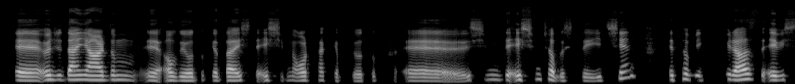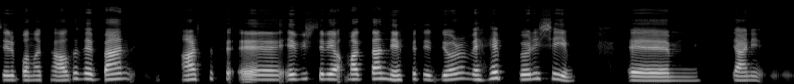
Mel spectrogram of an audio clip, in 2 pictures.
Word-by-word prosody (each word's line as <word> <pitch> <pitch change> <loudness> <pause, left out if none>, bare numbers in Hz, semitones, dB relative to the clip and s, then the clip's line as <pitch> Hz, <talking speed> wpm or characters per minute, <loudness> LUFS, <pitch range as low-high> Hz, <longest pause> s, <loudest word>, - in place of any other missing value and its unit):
Eee, 180 -2 +3
önceden 215 0 +2
yardım, 210 -1 +1
eee, 180 -3 -3
alıyorduk 180 +1 -4
ya 185 0 -7
da, 180 -1 +3
işte, 185 +1 -5
eşimle 190 -1 -11
ortak 190 +1 -6
yapıyorduk, 165 +2 -14 0.3
eee, 165 -4 -3
şimdi 220 0 -9
eşim 215 +3 -4
çalıştığı 180 -6 -6
için, 180 - -7 0.3
eee, 210 - -5
tabii 215 -5 -6
ki - - -48 0.2
biraz 230 +2 +4
ev 200 0 -1
işleri 205 0 -2
bana 205 0 -1
kaldı 205 +4 -1
ve 245 -3 +1
ben 250 +3 +5 0.4
artık, 235 +4 +1 0.2
eee, 220 -1 +3
ev 230 +1 +3
işleri 255 -1 -1
yapmaktan 235 +2 +4
nefret 215 +3 0
ediyorum 225 +4 0
ve 225 - +3
hep 280 +7 +3
böyle 235 +3 +3
şeyim, 240 -10 -1 0.5
emm, 180 -1 +3 0.4
yani, 195 -1 +1 0.2
eee, 410 0 -32
210 Hz, 150 wpm, -24 LUFS, 185-235 Hz, 0.5 s, ben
